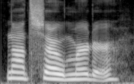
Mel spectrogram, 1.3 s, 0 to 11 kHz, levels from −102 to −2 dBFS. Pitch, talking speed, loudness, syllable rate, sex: 200 Hz, 135 wpm, -15 LUFS, 3.6 syllables/s, female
